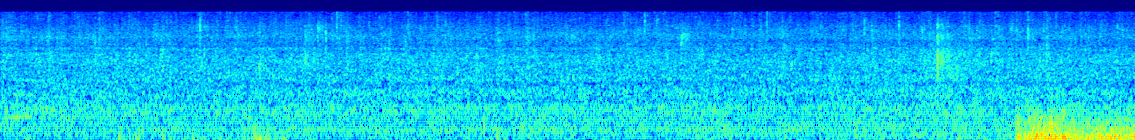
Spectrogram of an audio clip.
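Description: Heavy rain falling steadily. Near the end a loud, low rumble of thunder breaks in.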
